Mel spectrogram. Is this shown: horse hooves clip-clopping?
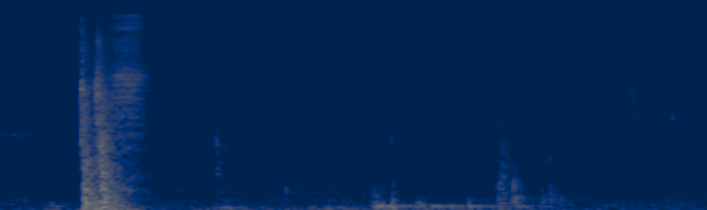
no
